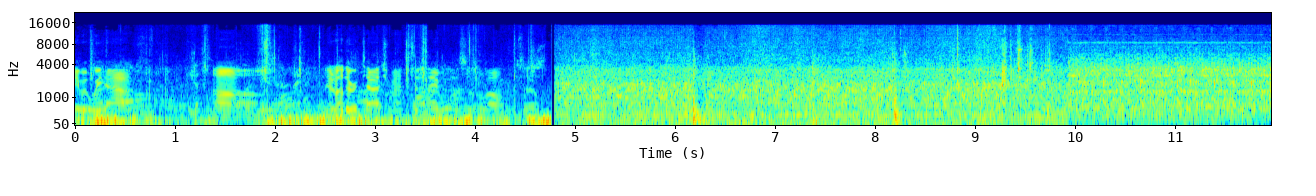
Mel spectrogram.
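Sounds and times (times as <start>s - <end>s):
vehicle engine running: 4.8s - 11.9s
gear knocking against vehicle: 7.3s - 9.9s.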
